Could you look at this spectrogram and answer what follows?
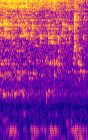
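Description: Water is poured from a tap into a pan of tomato paste, a brief close gurgling splash and trickle that runs in short pulses for under two seconds.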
